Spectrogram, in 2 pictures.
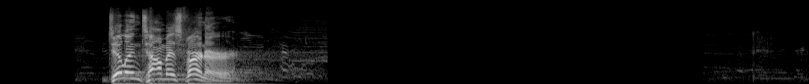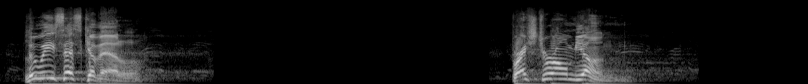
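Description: A man announces loudly through a loudspeaker, in short bursts.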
